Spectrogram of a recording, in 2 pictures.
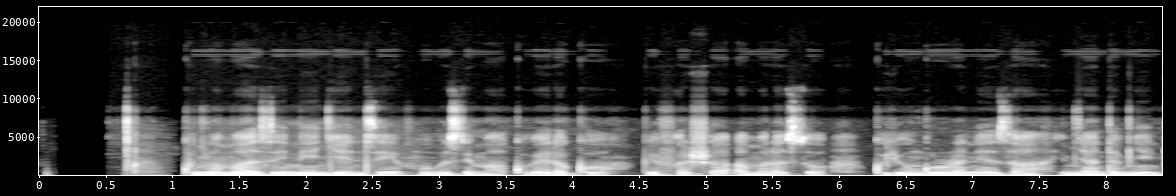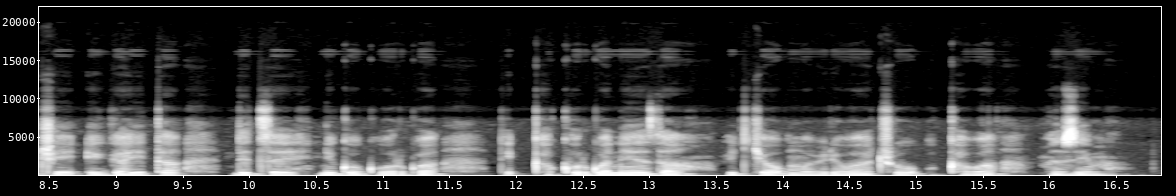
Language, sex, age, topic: Kinyarwanda, female, 18-24, health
